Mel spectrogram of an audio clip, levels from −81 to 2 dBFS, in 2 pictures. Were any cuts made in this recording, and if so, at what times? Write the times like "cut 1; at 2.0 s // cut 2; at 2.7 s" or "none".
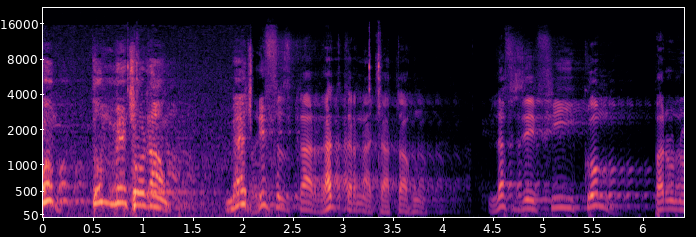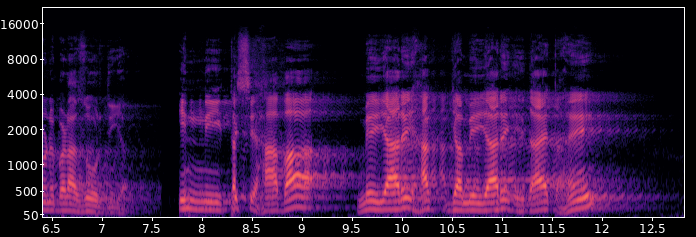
cut 1; at 2.1 s // cut 2; at 8.3 s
